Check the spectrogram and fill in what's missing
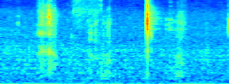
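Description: Someone bites into a crunchy, spicy bread and butter pickle, giving a few soft close crunches and chews, one bite sharper than the rest.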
